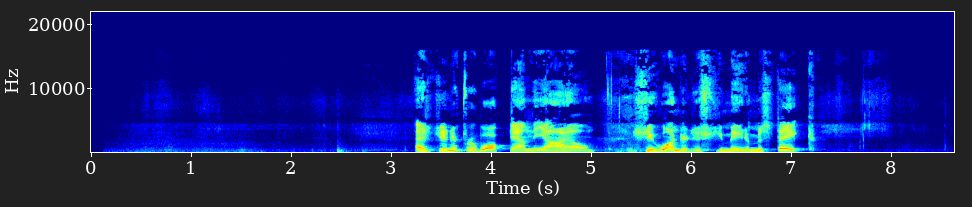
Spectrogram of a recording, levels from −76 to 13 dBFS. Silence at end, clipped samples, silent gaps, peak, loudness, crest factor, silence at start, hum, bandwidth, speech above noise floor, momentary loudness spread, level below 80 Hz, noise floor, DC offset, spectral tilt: 1.4 s; under 0.1%; none; 0 dBFS; -18 LUFS; 22 dB; 2.45 s; none; 16.5 kHz; 43 dB; 13 LU; -76 dBFS; -62 dBFS; under 0.1%; -2.5 dB/octave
